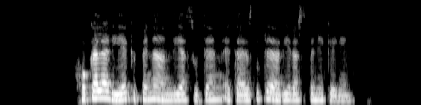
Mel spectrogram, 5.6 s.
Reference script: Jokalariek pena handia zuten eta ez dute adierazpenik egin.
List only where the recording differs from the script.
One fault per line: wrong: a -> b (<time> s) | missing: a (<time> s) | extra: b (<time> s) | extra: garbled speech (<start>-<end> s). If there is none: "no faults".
no faults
